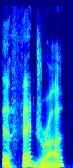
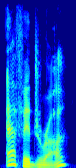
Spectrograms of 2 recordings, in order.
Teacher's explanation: you can emphasize either the first or the second syllable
